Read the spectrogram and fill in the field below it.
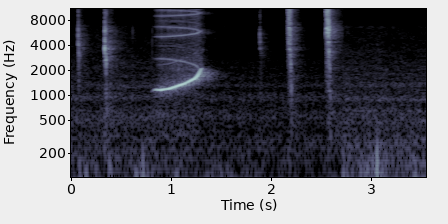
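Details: Playful talking parrot kept as a pet indoors, speaking Urdu/Hindi: a single long whistle gliding upward, framed by a few isolated sharp clicks.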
